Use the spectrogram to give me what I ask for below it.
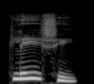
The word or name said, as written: ಕಲುಷ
